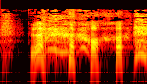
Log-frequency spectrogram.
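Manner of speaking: high, acted chuckle of reminiscence; high-pitched, delighted laughter; hearty laugh. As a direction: laugh fondly at old schooldays. Thin man laughs over schooldays.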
